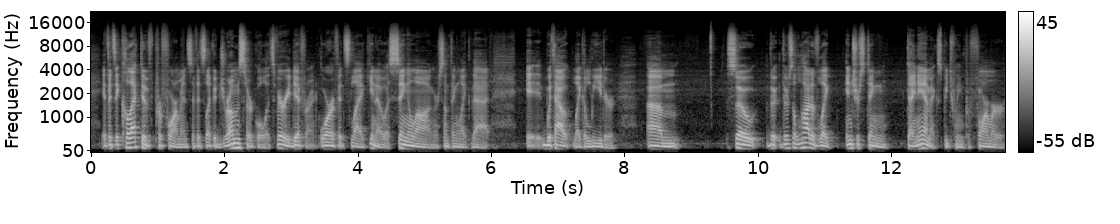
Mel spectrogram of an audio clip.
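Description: A man talks at a very deep, low pitch with vocal fry. His pace is moderate. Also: lively intonation. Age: 30s. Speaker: musician and music theory video creator. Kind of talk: casual interview chat. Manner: hesitant, many fillers.

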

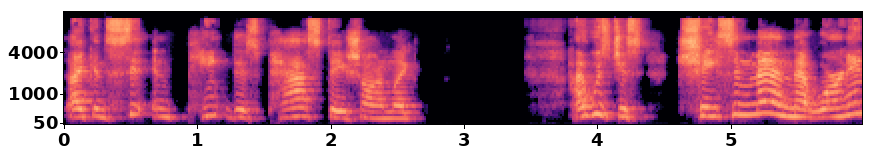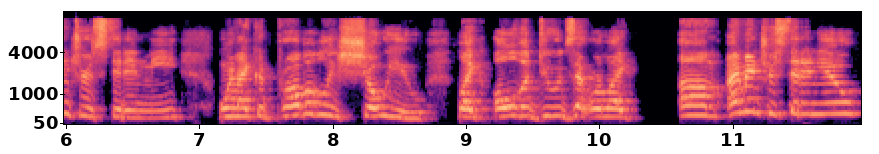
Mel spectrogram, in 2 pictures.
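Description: With an American accent, a woman speaks in a high pitch at a moderate pace. Her tone is animated and her intonation lively, against a quiet background. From Massachusetts. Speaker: yoga studio owner and instructor. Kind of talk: casual interview chat.

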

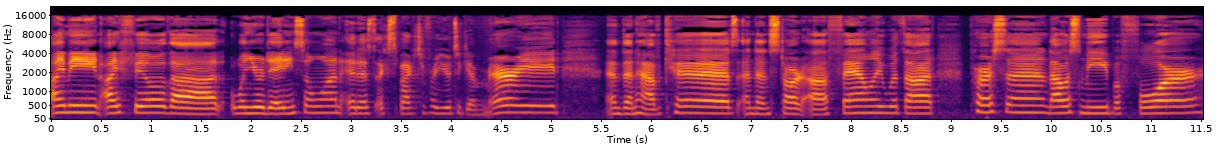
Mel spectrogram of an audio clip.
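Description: A fairly high-pitched woman with an American accent, monotone, flat intonation and a fairly slow pace. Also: very clean recording, silent background. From United States. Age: 20s. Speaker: podcast host. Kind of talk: casual monologue.

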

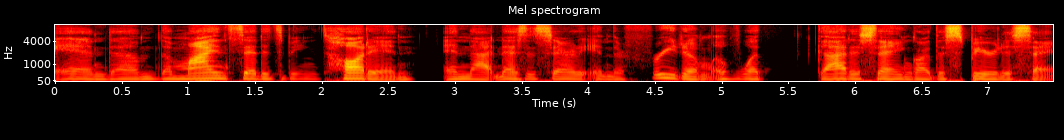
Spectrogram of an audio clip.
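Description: Over a silent background on a very clean recording, a woman with a very deep, low pitch speaks at a fairly slow pace. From Texas. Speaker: pastor's kid, friend of host. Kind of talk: casual chat. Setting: home recording.

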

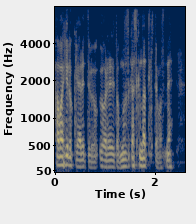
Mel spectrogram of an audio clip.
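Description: With no echo and a dry, close sound, the words pour out very fast. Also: man. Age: 30s. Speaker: startup co-founder. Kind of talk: casual chat.

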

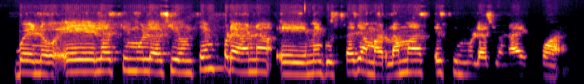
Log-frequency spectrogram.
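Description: Dry and close with no echo, a woman's ordinary speaking voice comes at a moderate pace, fairly high in pitch with fairly even intonation. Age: 20s. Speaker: preschool teacher. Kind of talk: interview.

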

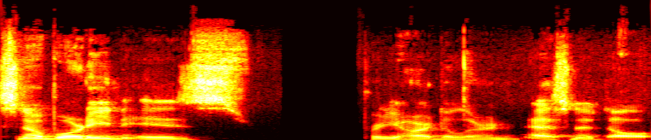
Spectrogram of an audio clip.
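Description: With an American accent, a man speaks at a fairly slow pace. His voice is medium in pitch with a dark, mellow tone. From US West Coast, California East Bay. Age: 30s. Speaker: podcast host. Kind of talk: casual chat.

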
